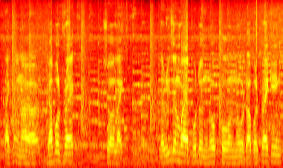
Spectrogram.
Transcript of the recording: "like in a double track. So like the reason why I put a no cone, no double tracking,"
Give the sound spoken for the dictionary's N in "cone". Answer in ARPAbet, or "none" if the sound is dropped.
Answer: L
